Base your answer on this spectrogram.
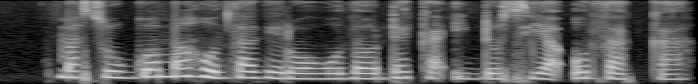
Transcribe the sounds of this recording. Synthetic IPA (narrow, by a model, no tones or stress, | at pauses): masuːɡwamaɦoðaɣeɾwɔɣoðɔːdɛkaʔidɔsiaʔoðaka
